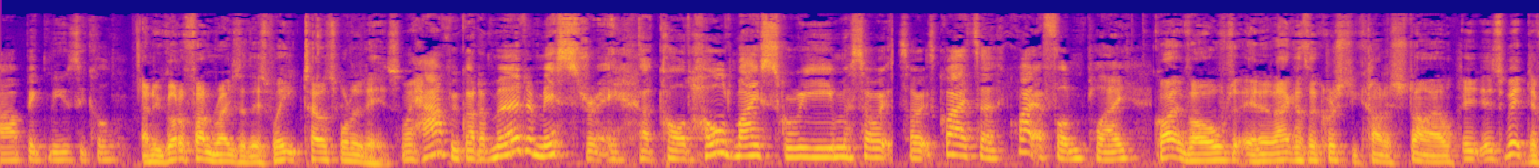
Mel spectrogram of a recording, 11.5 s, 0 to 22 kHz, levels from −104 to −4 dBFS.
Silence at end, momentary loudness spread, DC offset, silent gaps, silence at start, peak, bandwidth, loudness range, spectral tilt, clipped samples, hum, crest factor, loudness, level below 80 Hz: 0 s; 7 LU; under 0.1%; none; 0 s; -4 dBFS; 16.5 kHz; 2 LU; -4.5 dB/octave; under 0.1%; none; 14 dB; -17 LUFS; -42 dBFS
